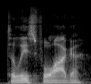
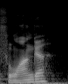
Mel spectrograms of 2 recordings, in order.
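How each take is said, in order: First: The name has no N sound in the middle. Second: The name has an N sound in the middle.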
